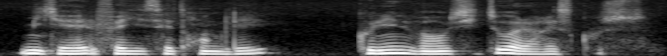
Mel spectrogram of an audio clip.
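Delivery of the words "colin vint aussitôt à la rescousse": plain reading voice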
